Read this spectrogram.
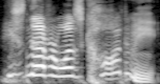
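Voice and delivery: high-pitched defensive objection; retold indignant protest. Retold argument over unpaid bill.

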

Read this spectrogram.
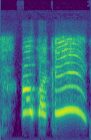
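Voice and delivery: re-enacted fangirl squeal, extremely high; starstruck, far above normal voice; sky-high pitch. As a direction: shoot up into an excited squeak. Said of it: "I was six octaves higher than [name]'s".

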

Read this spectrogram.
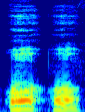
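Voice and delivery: deep slow booming chuckle; low rumbling alien laugh; Jabba laugh. Acted. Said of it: "first he laughs".

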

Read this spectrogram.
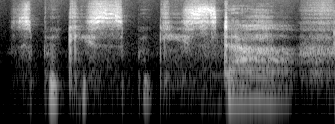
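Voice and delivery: hushed, breathy spooky whisper; mock-eerie whisper about the ritual. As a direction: whisper it like a ghost story.

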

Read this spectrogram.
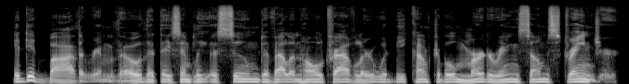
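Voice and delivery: ordinary delivery, nothing marked

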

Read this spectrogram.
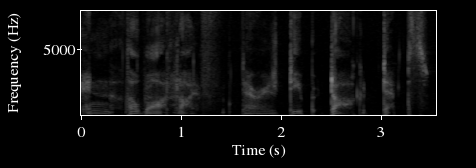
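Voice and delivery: slow, hushed nature-documentary narrator; David Attenborough. Acted. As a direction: half-whisper it with reverent, drawn-out weight. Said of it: "like a David Attenborough over the top".

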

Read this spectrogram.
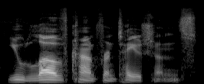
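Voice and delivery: ordinary talk

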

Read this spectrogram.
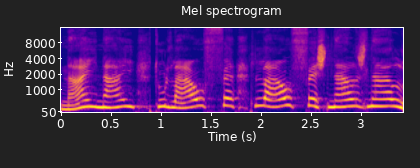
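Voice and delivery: high, alarmed urging; urgent pleading. Acted. Theobald urges shocked bear to run, high alarmed cries. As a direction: push the words out high, hurrying someone along.

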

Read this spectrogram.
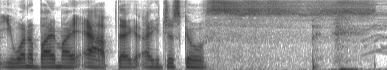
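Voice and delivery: slow, ending on a long snake hiss on s-; drawn-out s like a snake. Pretend. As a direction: stretch the final s- into a hiss. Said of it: "Jeff going s".

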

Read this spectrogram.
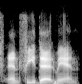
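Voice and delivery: ordinary talk

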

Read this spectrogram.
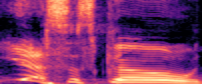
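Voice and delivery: high, eager retold cheer; excited. Buyers hear the offer was accepted, excited. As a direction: celebrate with a lifted, punchy voice.

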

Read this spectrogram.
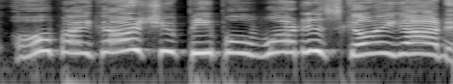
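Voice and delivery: high, loud, exasperated outburst; exasperated yell. Retold or imitated. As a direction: throw up your hands and yell at them. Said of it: "I'm like".

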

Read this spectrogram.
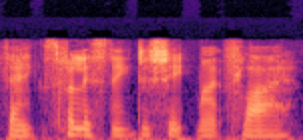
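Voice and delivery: usual speaking voice

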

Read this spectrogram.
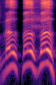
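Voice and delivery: high, loud flustered repeats; imitating the jumper looking down in shock; mock panic. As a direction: sputter in hammed-up alarm. Retelling his own panic.

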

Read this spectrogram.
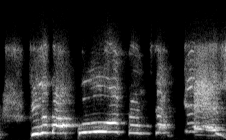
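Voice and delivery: high, loud yelled curse, pitch way up; shrieking at the doctor mid-procedure; retold screaming curse. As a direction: scream the insult out in pain. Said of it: "Gritei, xinguei o homem".

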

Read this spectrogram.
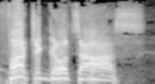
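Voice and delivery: high, loud, slow mock movie yell; shouted actor imitation. Host corrects how the actor said the line, hammed-up shout. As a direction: belt the line out slowly, hammed-up. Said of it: "didn't say it with that accent".

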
